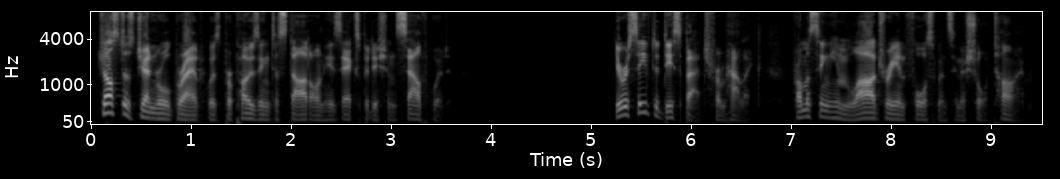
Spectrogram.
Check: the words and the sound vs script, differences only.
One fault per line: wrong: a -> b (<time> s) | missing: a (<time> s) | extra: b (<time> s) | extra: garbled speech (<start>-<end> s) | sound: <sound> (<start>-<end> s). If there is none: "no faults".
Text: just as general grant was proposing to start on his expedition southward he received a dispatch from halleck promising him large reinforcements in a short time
no faults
